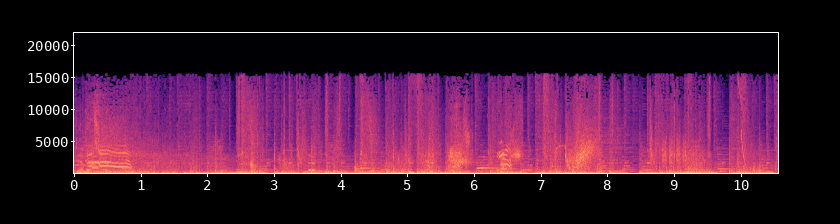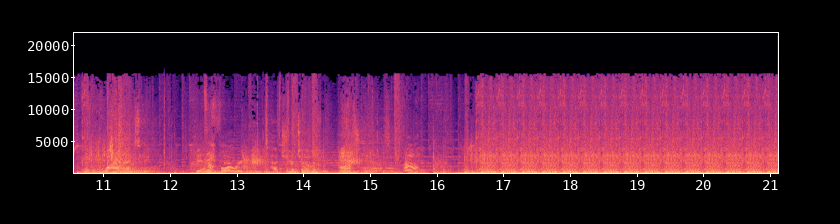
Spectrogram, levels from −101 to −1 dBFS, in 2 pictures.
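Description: From 16.89 s to the end, the audio sticks in a broken-record loop: one fragment of about 0.31 s repeats exactly, back to back, some fourteen times, and whatever should have followed never plays. The likely cause is a player, encoder or stream stalling and resending its last buffered piece.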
